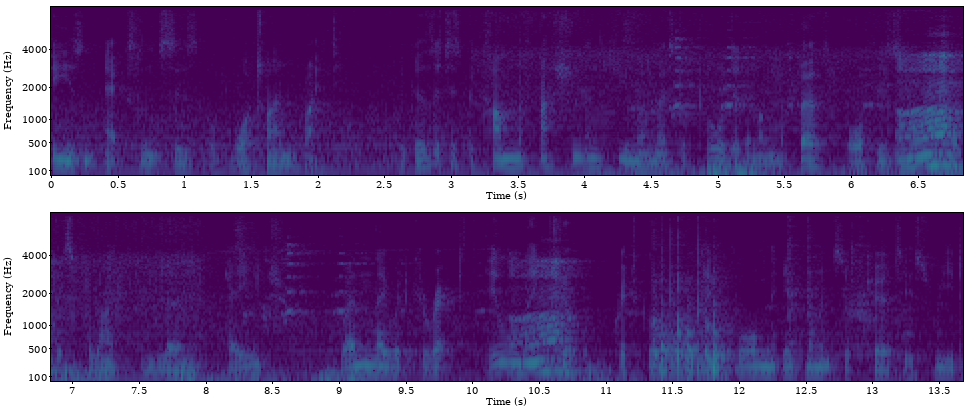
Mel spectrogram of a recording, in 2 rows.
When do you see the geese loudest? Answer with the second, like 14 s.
7 s.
